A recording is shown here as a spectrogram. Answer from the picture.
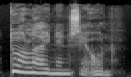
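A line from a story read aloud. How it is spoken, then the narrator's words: Sighed. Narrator (Finnish): huokasi Halise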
